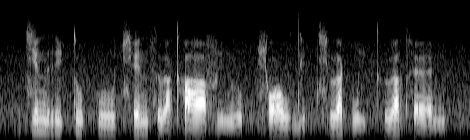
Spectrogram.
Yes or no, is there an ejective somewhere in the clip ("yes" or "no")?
no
